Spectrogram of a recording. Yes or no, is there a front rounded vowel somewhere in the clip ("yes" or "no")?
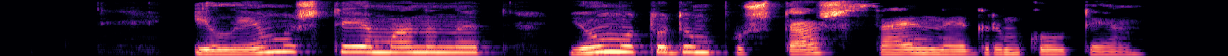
no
